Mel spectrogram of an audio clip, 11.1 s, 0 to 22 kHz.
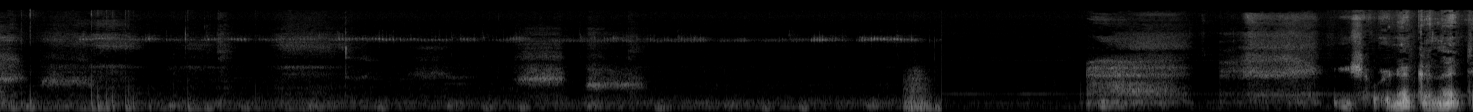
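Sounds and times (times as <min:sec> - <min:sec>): faint high-pitched chirring: 0:00.0 - 0:08.9.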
